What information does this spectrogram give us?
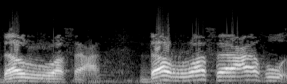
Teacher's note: You drop the lam completely.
